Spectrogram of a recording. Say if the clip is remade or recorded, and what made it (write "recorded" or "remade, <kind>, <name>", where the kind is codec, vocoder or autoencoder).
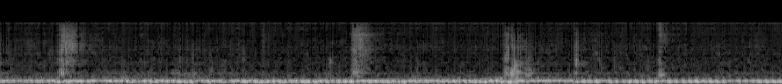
remade, vocoder, BigVGAN v2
